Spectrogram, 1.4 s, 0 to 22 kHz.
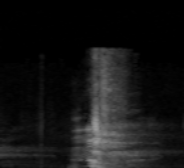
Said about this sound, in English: That's got to be the smoke. I think in 35 years I've never sneezed in a sermon. That's amazing.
